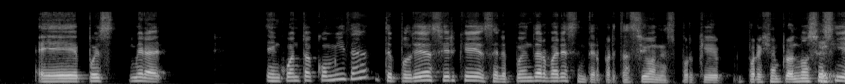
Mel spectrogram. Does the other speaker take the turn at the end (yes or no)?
no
